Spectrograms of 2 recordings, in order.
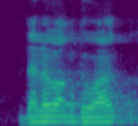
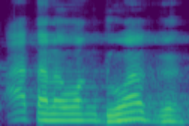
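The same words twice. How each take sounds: First: Said in the usual way. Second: Pleased realization. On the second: Real, not acted. Finds the word, exclaims.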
